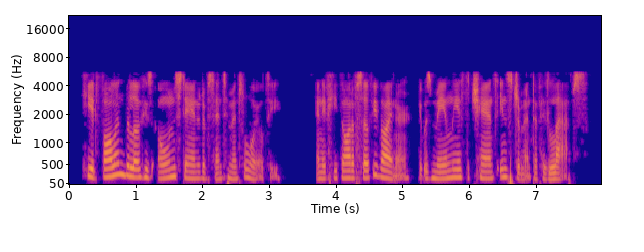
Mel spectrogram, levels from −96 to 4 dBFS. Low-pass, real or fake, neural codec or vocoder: 5.4 kHz; real; none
